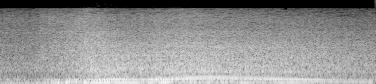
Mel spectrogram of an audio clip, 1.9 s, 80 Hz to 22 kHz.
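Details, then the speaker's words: 1966 Ford Mustang convertible V8: a quick, clean throttle blip rises smoothly and settles back without misses or knocks. Motor sounds healthy. "You know, it sounds good. And uh so overall um you know, the motor sounds real nice."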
